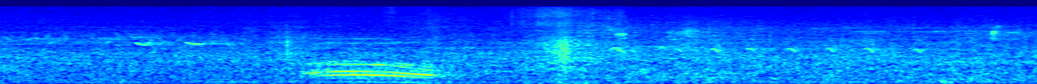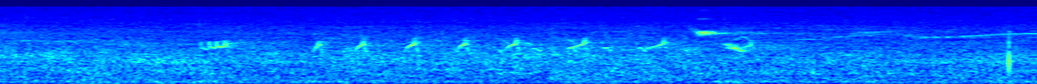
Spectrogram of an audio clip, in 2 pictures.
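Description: Wild birds calling over a steady outdoor hiss: two runs of quick, high repeated chirps, with a lower arched call about two seconds in. A single short sharp click comes about three seconds in.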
